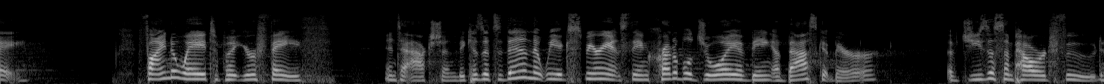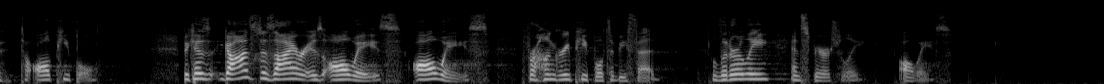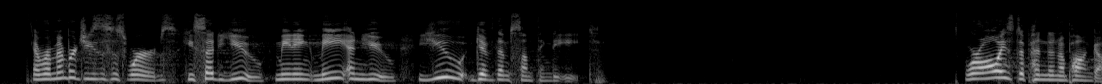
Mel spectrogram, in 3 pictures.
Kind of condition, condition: setting, large echoing room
